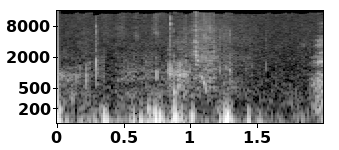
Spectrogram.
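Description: Wind buffeting a phone microphone: a low, uneven rumble with soft knocks that dies away in the second half.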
